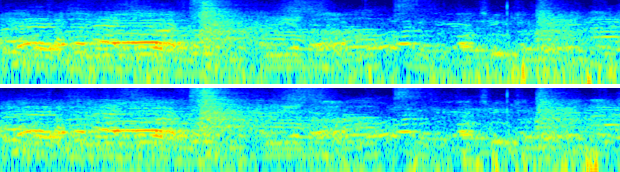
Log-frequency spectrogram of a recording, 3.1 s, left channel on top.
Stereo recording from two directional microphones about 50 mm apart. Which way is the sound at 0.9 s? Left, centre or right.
Right.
